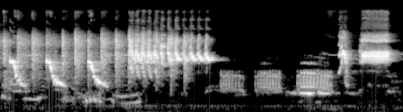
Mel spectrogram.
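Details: Asian pied starling lure song for young birds: quick falling whistles, dense buzzy chatter, blocky nasal notes and a final harsh buzz.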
